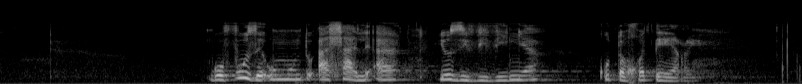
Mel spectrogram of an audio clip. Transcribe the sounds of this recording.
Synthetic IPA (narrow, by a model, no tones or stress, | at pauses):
ŋofuzɛʔumuntʼuʔaɬalɛʔajoziviviɲa | k̬ʼud̥ʱɔxɔd̥ʱɛːrɛ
